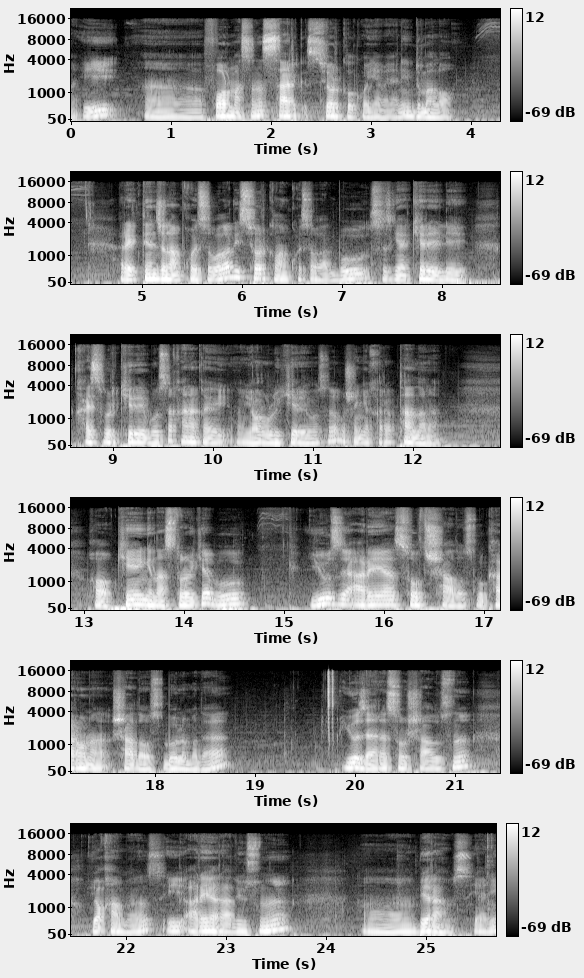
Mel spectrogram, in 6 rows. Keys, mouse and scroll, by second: 4.9 click, 6.2 click, 9.0 click, 15.2 click, 21.6 click, 21.9 click, 22.8 click, 22.9 click, 24.7-25.7 typing.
